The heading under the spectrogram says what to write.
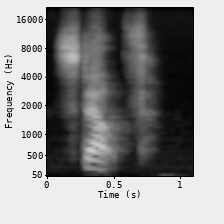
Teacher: isn't it w stealth um so actually what happens is that your L is going to be produced lower probably in the middle so that you can then get the th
